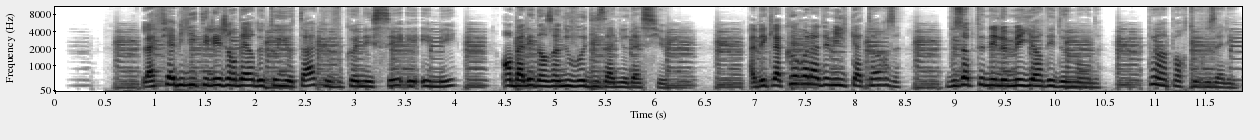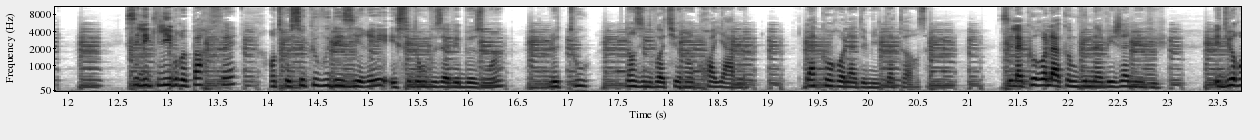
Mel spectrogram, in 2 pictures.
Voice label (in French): Publicite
